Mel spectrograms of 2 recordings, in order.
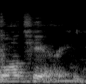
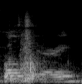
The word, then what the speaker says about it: Gualtieri: And, who I can never pronounce his last name. Gualtieri. Gualtieri.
